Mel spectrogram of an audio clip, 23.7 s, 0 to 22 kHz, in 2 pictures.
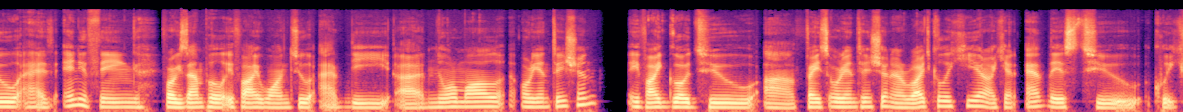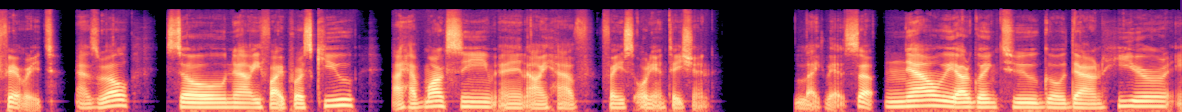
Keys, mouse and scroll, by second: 4.7 click, 12.8 click, 13.1 middle click, 14.8 q, 18.4 middle click, 18.9 scroll down 1, 19.2 q, 20.1 scroll down 2, 20.4 shift+middle click, 20.6-21.8 middle drag, 22.0-22.7 scroll up 4, 22.8 shift+middle click, 23.3 scroll up 1, 23.5 shift+middle click.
